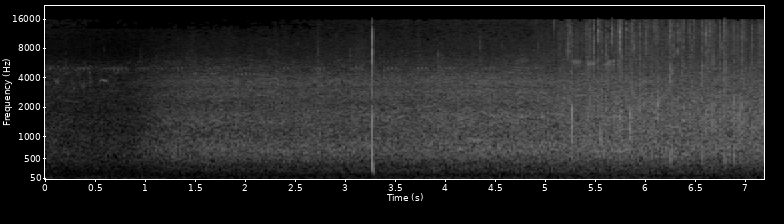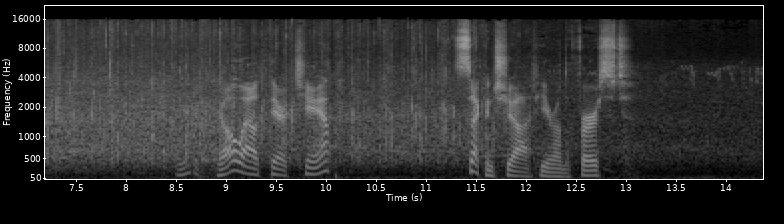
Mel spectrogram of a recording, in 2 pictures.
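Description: A crowd cheers and applauds, swelling and then fading.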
